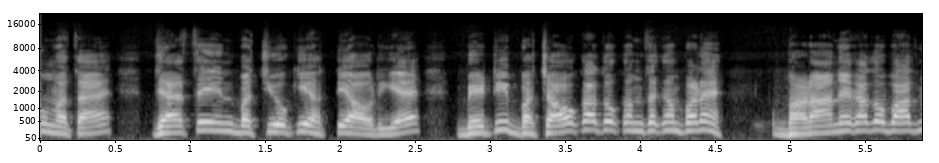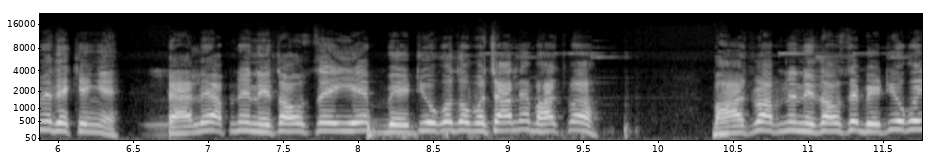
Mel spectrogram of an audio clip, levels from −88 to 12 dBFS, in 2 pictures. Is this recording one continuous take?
yes; 0 cuts

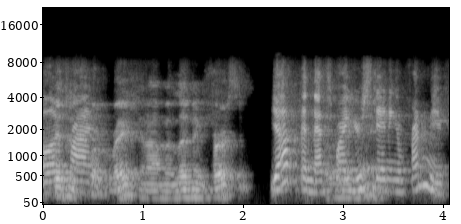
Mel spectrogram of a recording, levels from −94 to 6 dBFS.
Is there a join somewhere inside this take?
no; 0 cuts

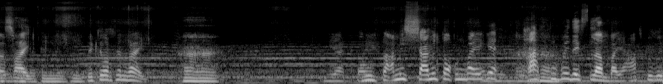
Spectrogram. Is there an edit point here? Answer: no; 0 cuts

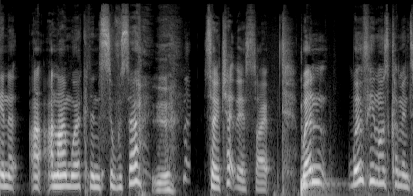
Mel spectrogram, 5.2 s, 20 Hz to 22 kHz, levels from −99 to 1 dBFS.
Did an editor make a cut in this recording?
yes; 1 cut; at 2.2 s

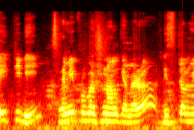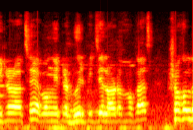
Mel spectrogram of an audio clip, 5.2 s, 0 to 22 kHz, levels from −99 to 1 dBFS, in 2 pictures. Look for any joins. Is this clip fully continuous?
yes; 0 cuts

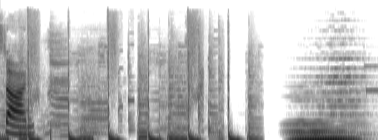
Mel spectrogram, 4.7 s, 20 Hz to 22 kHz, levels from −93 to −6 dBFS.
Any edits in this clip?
yes; 1 cut; at 3.3 s

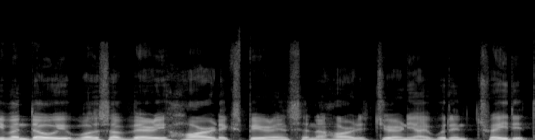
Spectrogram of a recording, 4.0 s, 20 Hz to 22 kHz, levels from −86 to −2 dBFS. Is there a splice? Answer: no; 0 cuts

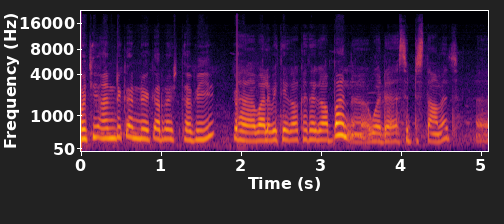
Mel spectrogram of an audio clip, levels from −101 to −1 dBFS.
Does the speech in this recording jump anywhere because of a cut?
yes; 1 cut; at 1.9 s

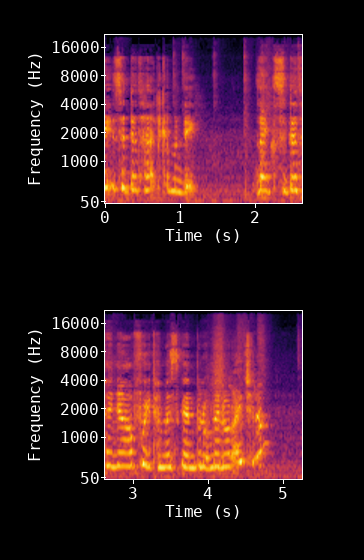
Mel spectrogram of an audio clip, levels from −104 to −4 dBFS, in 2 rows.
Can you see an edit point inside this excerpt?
no; 0 cuts

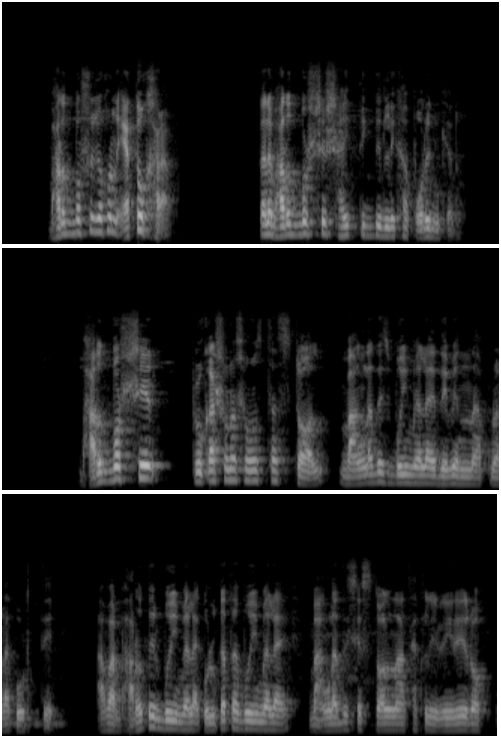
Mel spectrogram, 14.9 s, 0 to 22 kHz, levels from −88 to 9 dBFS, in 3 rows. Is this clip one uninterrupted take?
yes; 0 cuts

